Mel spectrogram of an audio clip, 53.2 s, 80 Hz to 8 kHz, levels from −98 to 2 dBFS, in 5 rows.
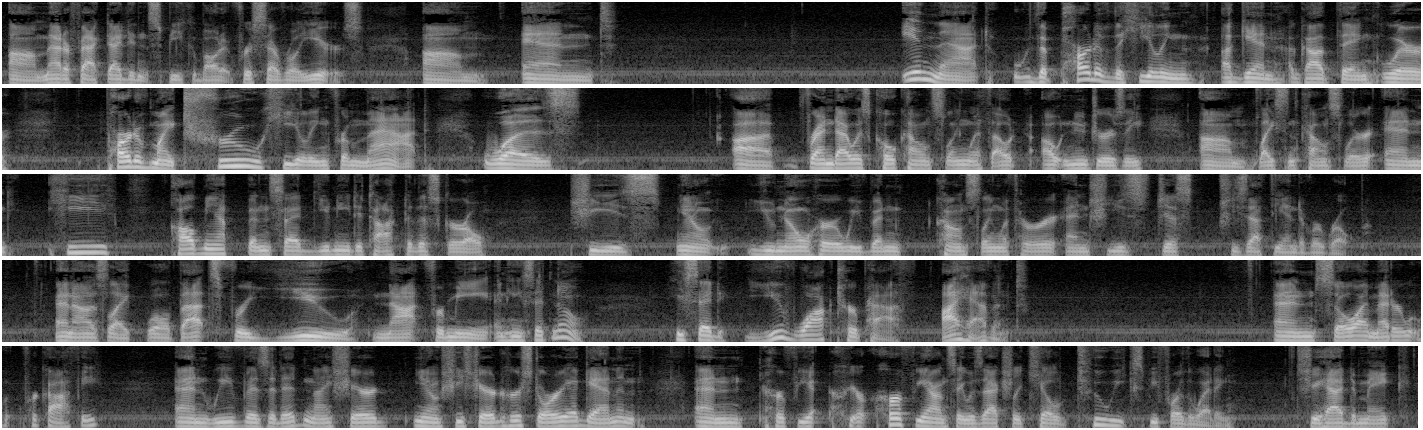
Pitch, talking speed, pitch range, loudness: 110 Hz, 165 wpm, 100-120 Hz, -26 LUFS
